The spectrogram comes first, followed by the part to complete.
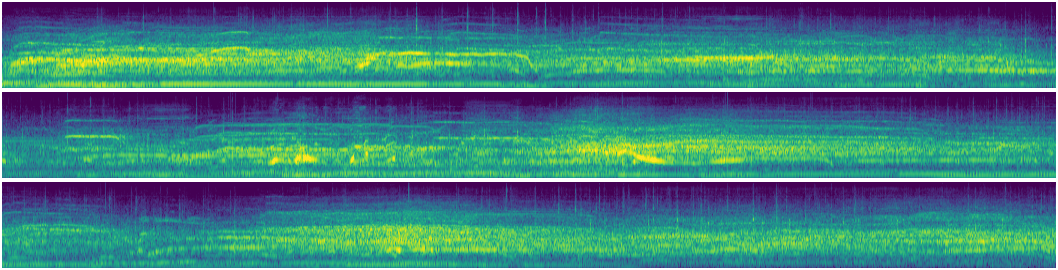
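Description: Live band music with sustained low chords, under an audience whooping and cheering, with louder swells of cheers about halfway through and again a few seconds before the end.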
